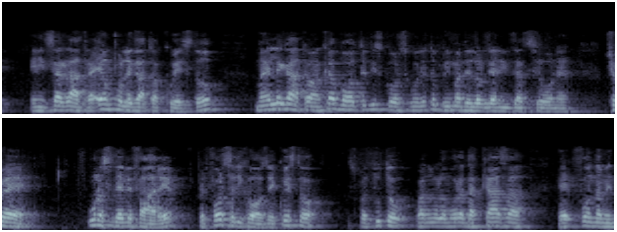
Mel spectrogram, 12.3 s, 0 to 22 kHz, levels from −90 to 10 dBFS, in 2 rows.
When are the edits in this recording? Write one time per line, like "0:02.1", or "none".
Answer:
none

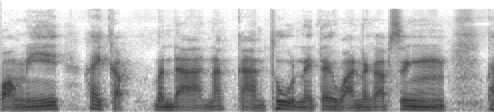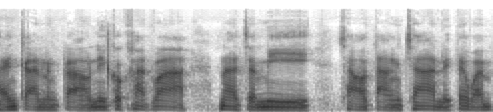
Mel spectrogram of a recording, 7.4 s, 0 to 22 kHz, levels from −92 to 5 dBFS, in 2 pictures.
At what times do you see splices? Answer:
none

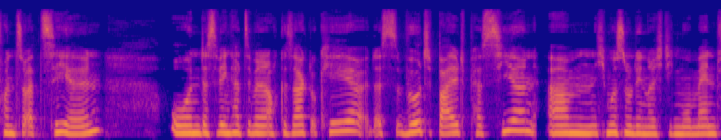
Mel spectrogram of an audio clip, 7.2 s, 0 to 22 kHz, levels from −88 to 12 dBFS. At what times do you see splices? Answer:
0:05.4

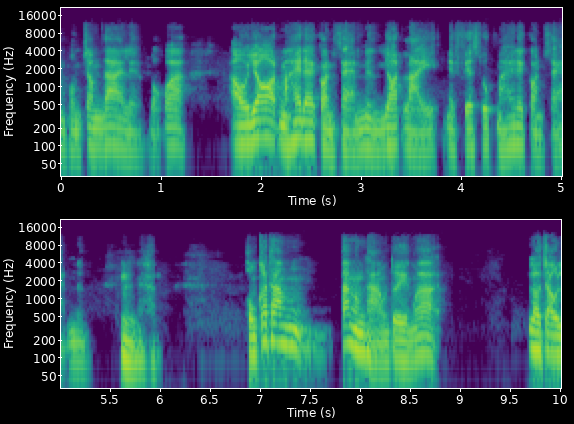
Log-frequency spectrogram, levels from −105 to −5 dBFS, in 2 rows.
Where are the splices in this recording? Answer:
none

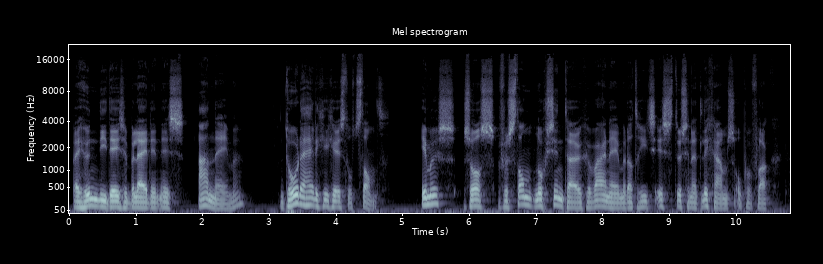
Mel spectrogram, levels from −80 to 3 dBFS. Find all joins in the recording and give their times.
0:05.2

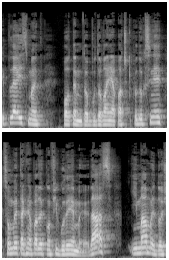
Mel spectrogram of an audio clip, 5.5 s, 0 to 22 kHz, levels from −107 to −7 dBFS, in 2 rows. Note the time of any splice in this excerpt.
0:01.3
0:02.7

